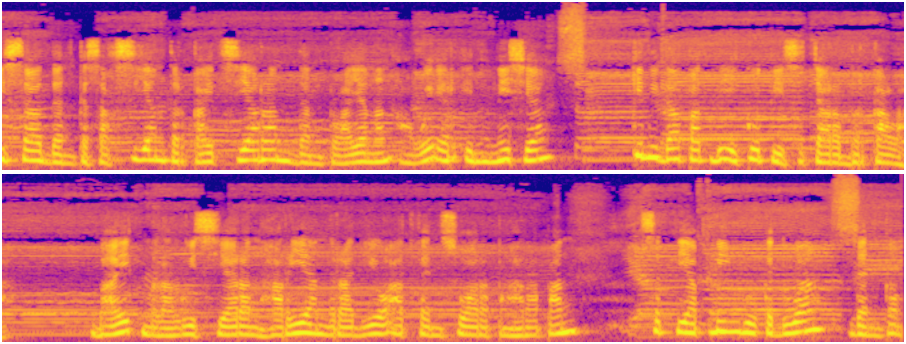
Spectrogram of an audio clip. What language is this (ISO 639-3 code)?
ind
